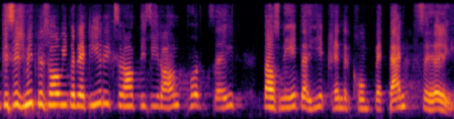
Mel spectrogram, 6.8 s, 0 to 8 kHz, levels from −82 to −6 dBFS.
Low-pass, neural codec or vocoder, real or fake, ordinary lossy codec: 7.2 kHz; codec, 16 kHz in and 24 kHz out, 0.6 kbps, FireRedTTS-2 codec; fake; none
